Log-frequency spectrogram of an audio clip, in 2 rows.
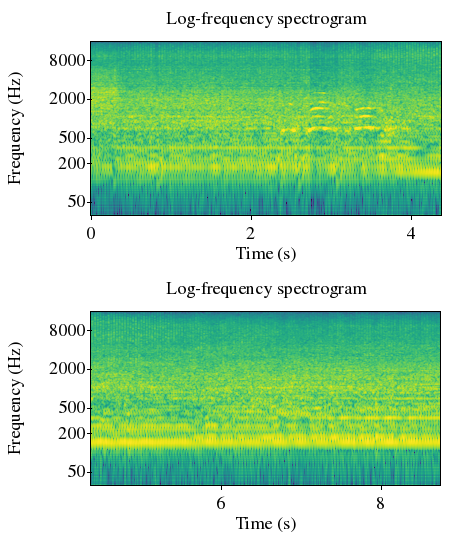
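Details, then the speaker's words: Pressure washer small engine, 2002 date code, after throttle spring adjustment, started first time, air filter missing: steady high buzz with faint light clatter and a little smoke, running evenly; working normally. "smokes a little bit clatters a little bit fits right in it's a working pressure washer"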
